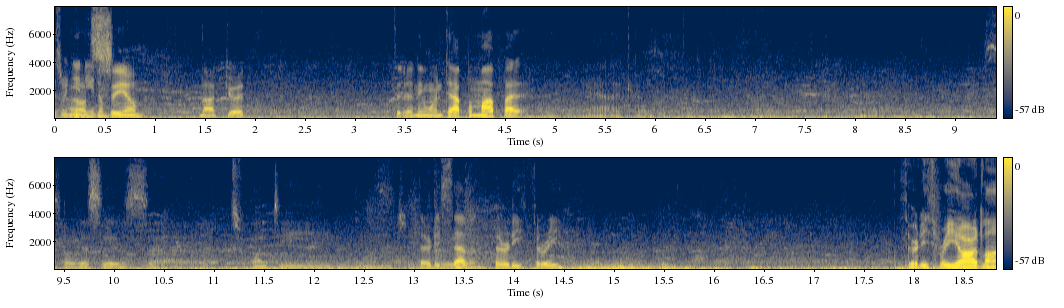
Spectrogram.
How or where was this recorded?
busy venue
